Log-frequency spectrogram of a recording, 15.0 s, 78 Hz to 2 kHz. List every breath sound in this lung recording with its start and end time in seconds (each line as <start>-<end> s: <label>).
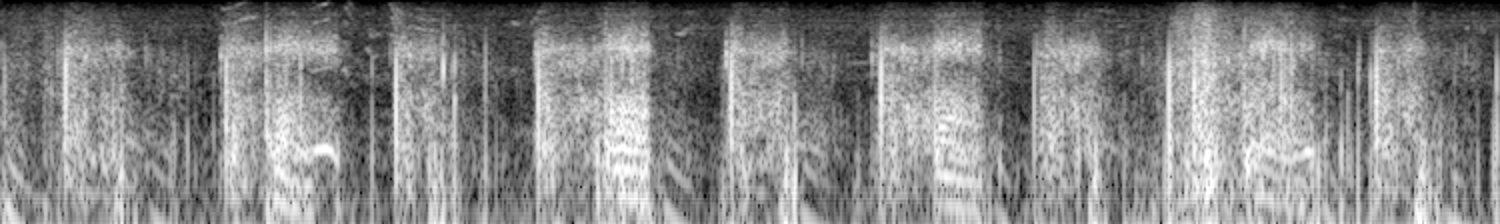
0.00-0.44 s: rhonchi
0.51-0.89 s: inhalation
0.93-1.37 s: exhalation
2.11-2.58 s: inhalation
2.58-3.40 s: exhalation
2.58-3.40 s: rhonchi
3.91-4.27 s: inhalation
4.29-4.69 s: exhalation
5.90-6.53 s: exhalation
5.90-6.53 s: rhonchi
7.21-7.76 s: inhalation
7.82-8.37 s: exhalation
7.82-8.37 s: rhonchi
8.75-9.30 s: inhalation
9.33-9.89 s: exhalation
9.33-9.89 s: rhonchi
10.30-10.85 s: inhalation
10.87-11.23 s: exhalation
10.87-11.23 s: rhonchi
11.63-12.37 s: inhalation
12.39-13.28 s: exhalation
12.39-13.28 s: rhonchi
